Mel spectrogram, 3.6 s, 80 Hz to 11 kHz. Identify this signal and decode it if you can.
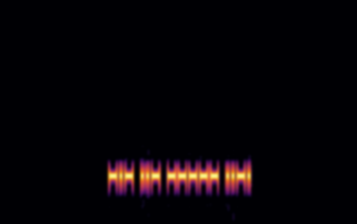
Morse code, heard as a keyed tone, about 46 wpm, 700 Hz. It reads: KU0F
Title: USA Call Signs - 4 Characters - 4x Character Spacing - 45wpm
